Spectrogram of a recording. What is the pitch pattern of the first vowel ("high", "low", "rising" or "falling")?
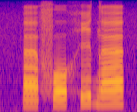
low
